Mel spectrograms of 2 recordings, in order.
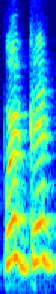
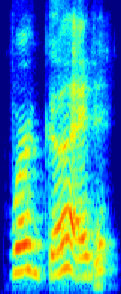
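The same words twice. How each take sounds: First: It is said in a stiff, rigid way. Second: It is said in a relaxed, easy way. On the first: The calm is forced rather than felt. The speaker calls it wrong. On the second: The person feels genuinely calm and steady. The speaker calls it right.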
